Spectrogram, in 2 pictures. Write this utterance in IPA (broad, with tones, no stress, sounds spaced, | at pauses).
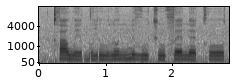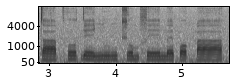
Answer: kʰ a˦ w e˨ ɡʷ i˨ ɾ u˨ l ʊ˦ n m ɪ˦ v u˨ t͡ʃ ũ˨ f ɛ˦ n ɛ˨ kʰ oː˦ t aː˨ pʰ o˦ ɗ e˦˨ ɲ uː˦ ŋ t͡ʃ o˦ m f eː˦ m ɛ˦ p ɔ˨ k͡p aː˨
